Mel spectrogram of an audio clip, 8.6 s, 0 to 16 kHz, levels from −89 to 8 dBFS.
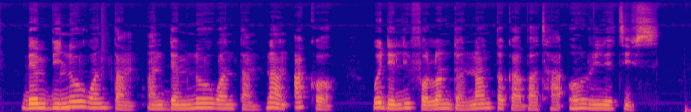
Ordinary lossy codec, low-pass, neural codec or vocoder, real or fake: none; 14.4 kHz; none; real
